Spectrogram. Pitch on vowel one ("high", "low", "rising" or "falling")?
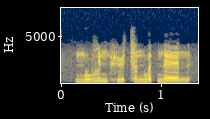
rising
